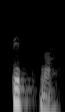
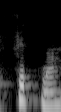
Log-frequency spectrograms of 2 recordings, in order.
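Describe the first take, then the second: First: The word begins with a p sound. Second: The word begins with an f sound.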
